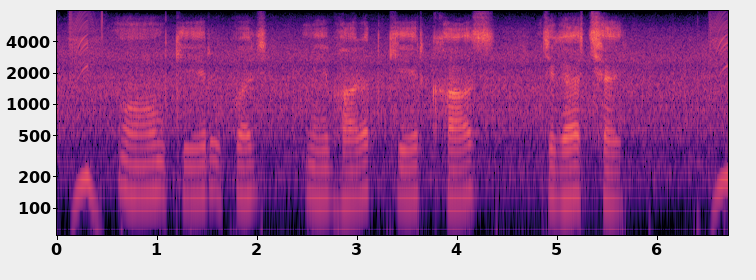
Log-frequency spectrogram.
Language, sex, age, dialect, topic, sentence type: Maithili, male, 18-24, Bajjika, agriculture, statement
